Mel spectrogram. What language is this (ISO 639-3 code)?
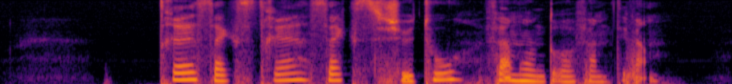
nor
